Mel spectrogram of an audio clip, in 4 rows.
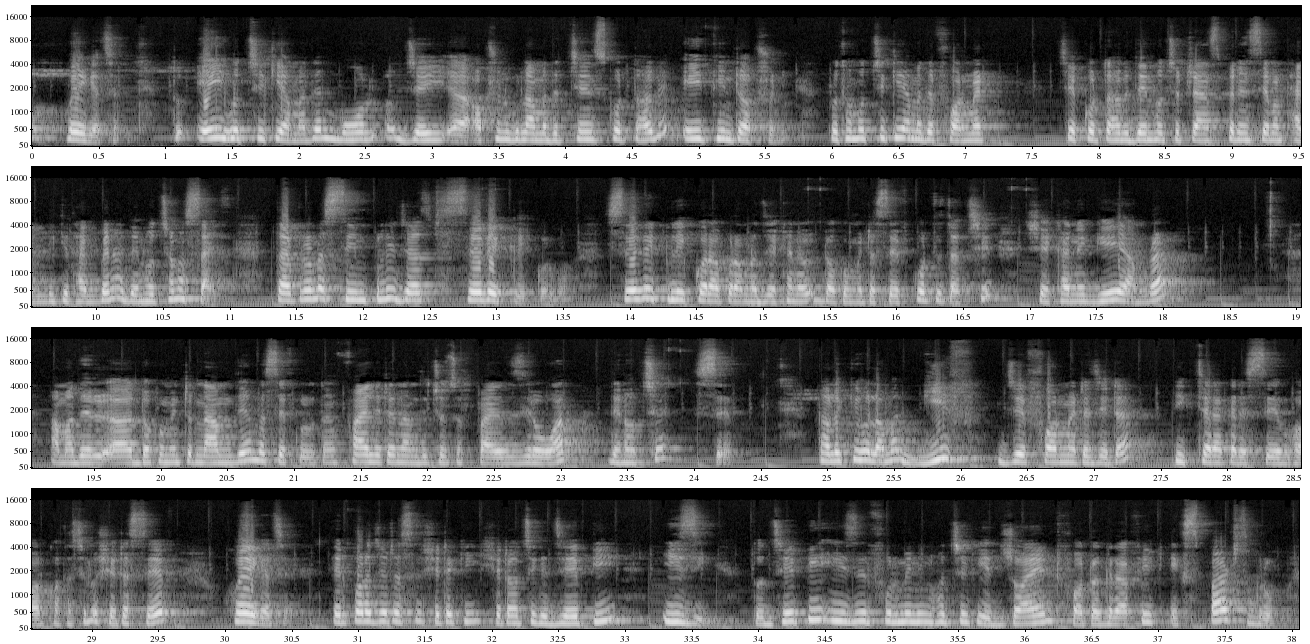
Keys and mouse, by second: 5.0 click, 12.9 click, 15.4 click, 19.9-21.3 typing, 23.9 click, 31.0 click.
